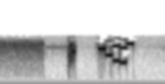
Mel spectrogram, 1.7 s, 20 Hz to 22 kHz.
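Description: Five-tone selective call (ZVEI), heard as quick runs of five tones, tones of about 70 ms. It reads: 85211
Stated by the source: ZVEI five-tone selective call received on an SDR.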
